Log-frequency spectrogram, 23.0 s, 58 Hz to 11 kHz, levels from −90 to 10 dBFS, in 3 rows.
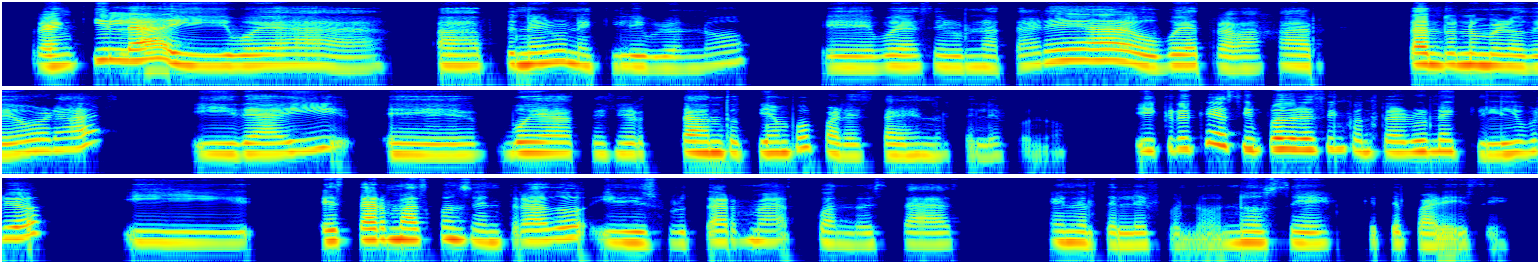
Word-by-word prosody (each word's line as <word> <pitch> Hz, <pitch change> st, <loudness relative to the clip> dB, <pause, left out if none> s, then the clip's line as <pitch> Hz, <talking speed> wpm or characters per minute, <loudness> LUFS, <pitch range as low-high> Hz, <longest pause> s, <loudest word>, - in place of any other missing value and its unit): tranquila 260 Hz, +8 st, +6 dB
y 205 Hz, -3 st, +2 dB
voy 200 Hz, +1 st, +1 dB
a 200 Hz, -3 st, -5 dB, 0.2 s
a 205 Hz, -1 st, 0 dB
obtener 225 Hz, +4 st, +2 dB
un 255 Hz, -3 st, +1 dB
equilibrio", 195 Hz, -3 st, -4 dB
¿no?, 225 Hz, +9 st, -12 dB, 0.3 s
"eh, 185 Hz, -1 st, -4 dB
voy 200 Hz, +1 st, -1 dB
a -, -, -1 dB
hacer 195 Hz, 0 st, -6 dB
una 190 Hz, 0 st, -5 dB
tarea 270 Hz, +6 st, +3 dB
o 195 Hz, -, +2 dB
voy 210 Hz, +2 st, +2 dB
a 210 Hz, -, +1 dB
trabajar 195 Hz, +2 st, -5 dB, 0.4 s
tanto 225 Hz, -1 st, +7 dB
número 210 Hz, -2 st, +4 dB
de 190 Hz, +2 st, -2 dB
horas, 260 Hz, -, -1 dB, 0.5 s
y 200 Hz, 0 st, -3 dB
de 205 Hz, -, +1 dB
ahí, 245 Hz, -, -3 dB
eh, 195 Hz, -1 st, -2 dB
voy 215 Hz, +1 st, +4 dB
a 215 Hz, 0 st, +1 dB
tener 205 Hz, -1 st, -8 dB, 0.2 s
tanto 220 Hz, -1 st, +4 dB
tiempo 220 Hz, +6 st, 0 dB
para 210 Hz, -7 st, -3 dB
estar 190 Hz, +1 st, -6 dB
en 185 Hz, 0 st, -4 dB
el 190 Hz, -, -18 dB
teléfono". 185 Hz, +4 st, -19 dB, 0.3 s
Y 250 Hz, -, -3 dB
creo 280 Hz, 0 st, -3 dB
que 390 Hz, -, +3 dB
así 310 Hz, -6 st, +1 dB
podrás 265 Hz, 0 st, +6 dB
encontrar 225 Hz, -5 st, -3 dB
un 235 Hz, 0 st, +3 dB
equilibrio, 230 Hz, -, -1 dB, 0.4 s
y 195 Hz, -2 st, -7 dB, 0.3 s
estar 215 Hz, +3 st, +4 dB
más 235 Hz, -1 st, +5 dB
concentrado, 220 Hz, +1 st, -1 dB
y 200 Hz, -, -7 dB
disfrutar 195 Hz, +1 st, -3 dB
más 210 Hz, -1 st, -6 dB
cuando 185 Hz, -3 st, -9 dB
estás 180 Hz, 0 st, -9 dB, 0.4 s
en 200 Hz, -1 st, 0 dB
el 190 Hz, -1 st, -4 dB
teléfono, 175 Hz, 0 st, -9 dB
no 195 Hz, +1 st, +1 dB
sé, 195 Hz, -1 st, -5 dB
¿qué -, -, -18 dB
te 185 Hz, -, -10 dB
parece? 175 Hz, -1 st, -9 dB
205 Hz, 160 wpm, -22 LUFS, 195-230 Hz, 0.5 s, tanto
